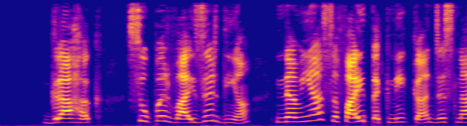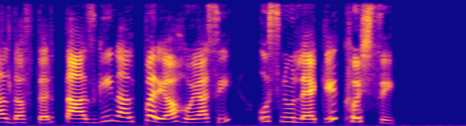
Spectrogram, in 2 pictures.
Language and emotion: Punjabi, happy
